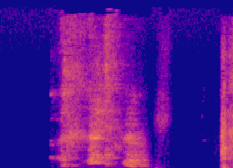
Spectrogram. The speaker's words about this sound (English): I got a cough. Hold on.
